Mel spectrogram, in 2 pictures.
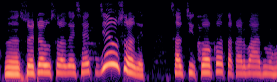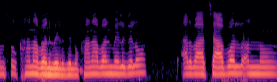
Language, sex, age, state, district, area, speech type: Maithili, female, 45-60, Bihar, Darbhanga, rural, spontaneous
